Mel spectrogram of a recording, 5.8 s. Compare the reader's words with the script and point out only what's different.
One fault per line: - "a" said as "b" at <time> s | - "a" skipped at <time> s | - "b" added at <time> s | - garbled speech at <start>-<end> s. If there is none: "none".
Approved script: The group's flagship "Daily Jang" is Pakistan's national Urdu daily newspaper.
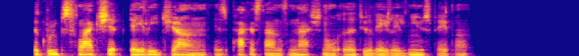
none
